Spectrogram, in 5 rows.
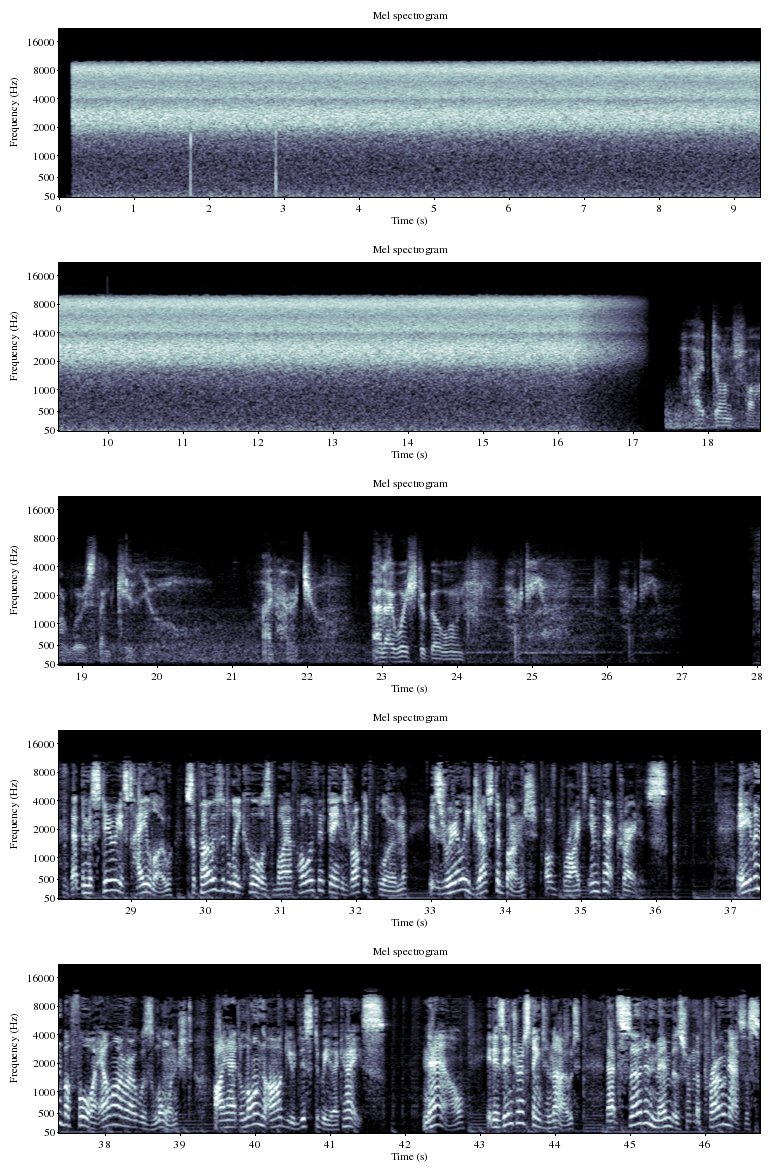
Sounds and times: White noise: 0.1s - 17.3s.

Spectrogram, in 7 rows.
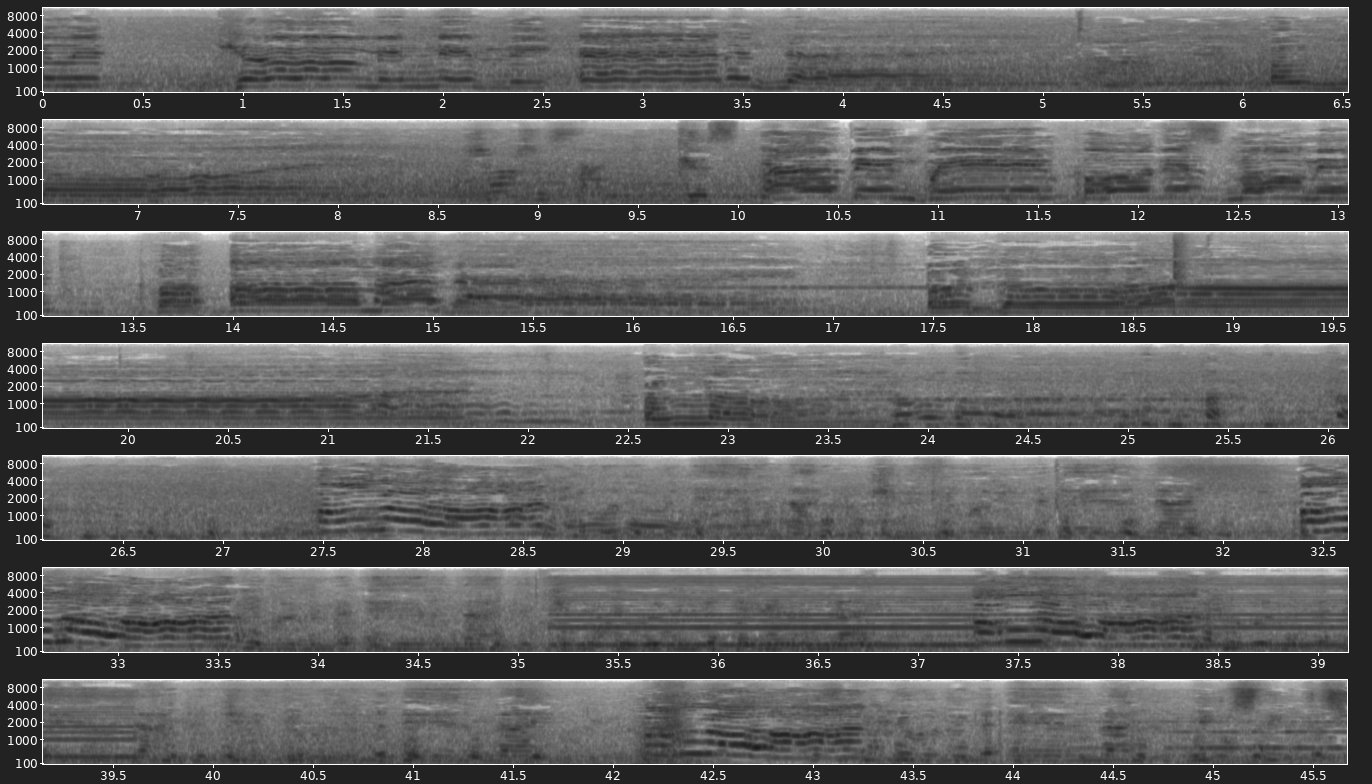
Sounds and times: Male singing: 0.0s - 9.0s, 9.7s - 26.3s, 27.4s - 45.6s
Train: 0.0s - 14.0s, 16.3s - 45.6s
Rapping: 28.5s - 36.8s, 37.5s - 45.6s.

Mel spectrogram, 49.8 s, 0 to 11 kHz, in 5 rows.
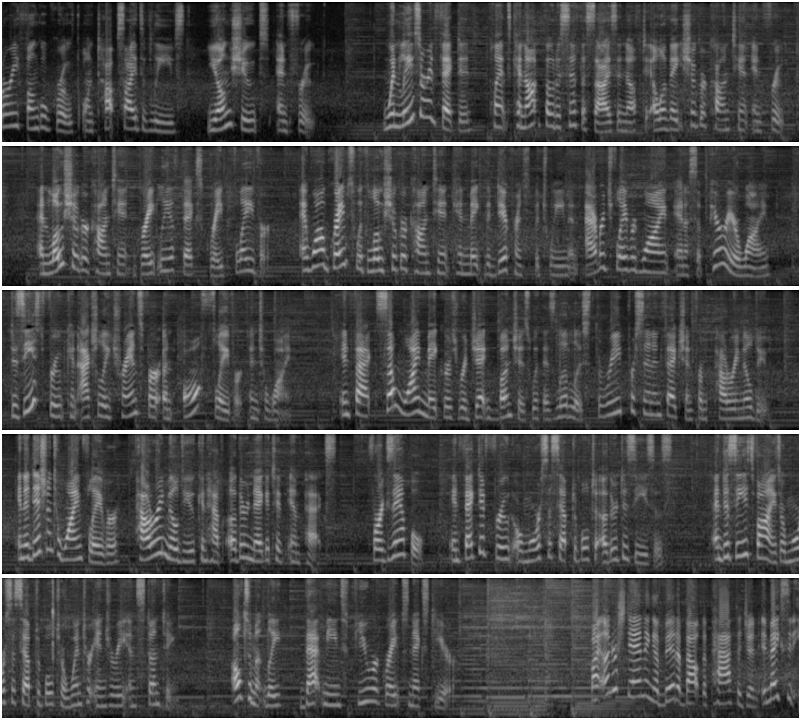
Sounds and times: Speech: 0.0s - 3.9s, 4.8s - 9.8s, 10.4s - 23.6s, 24.2s - 29.5s, 30.1s - 42.1s, 42.7s - 45.5s, 47.2s - 49.8s
Music: 0.0s - 49.8s.

